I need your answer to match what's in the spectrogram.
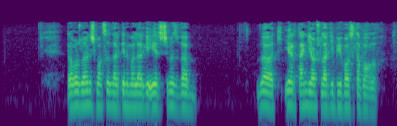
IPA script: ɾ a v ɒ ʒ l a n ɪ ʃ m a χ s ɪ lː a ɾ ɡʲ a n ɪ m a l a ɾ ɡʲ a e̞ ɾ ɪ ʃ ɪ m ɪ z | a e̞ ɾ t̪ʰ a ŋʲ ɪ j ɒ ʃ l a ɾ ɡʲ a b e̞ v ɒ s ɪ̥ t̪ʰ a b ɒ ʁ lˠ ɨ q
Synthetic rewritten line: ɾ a v ɒ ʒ l a n ɪ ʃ m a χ s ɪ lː a ɾ ɡʲ a n ɪ m a l a ɾ ɡʲ a e̞ ɾ ɪ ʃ ɪ m ɪ z | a e̞ ɾ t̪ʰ a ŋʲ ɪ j ɒ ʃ l a ɾ ɡʲ a b e̞ v ɒ s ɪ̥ t̪ʰ a b ɒ ʁ lˠ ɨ q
